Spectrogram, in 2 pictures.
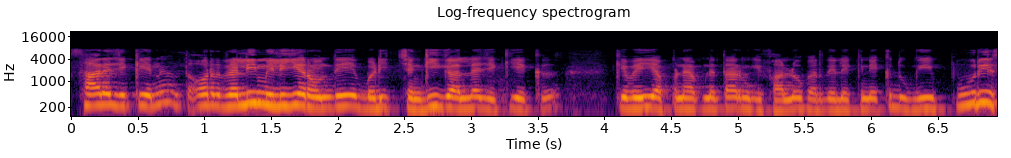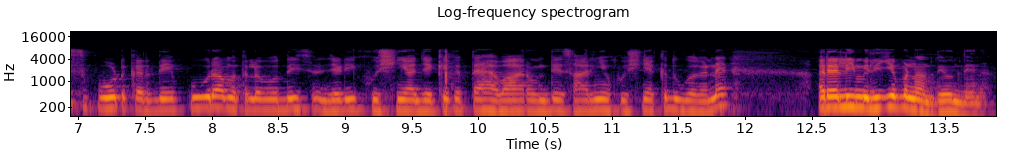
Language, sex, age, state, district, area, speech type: Dogri, male, 18-30, Jammu and Kashmir, Udhampur, rural, spontaneous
